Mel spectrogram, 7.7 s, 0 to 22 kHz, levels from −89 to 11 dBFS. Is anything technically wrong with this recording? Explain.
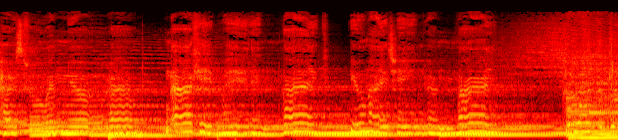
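Yes. From 1.01 s to 7.68 s there is a regular click, repeating every 1.33 s, about seven times in all. This pattern is likely clock drift buffer slips. Two devices seem to run on separate clocks that disagree by roughly 150 parts per million. The buffer between them slowly drifts full or empty. Each time it overflows or runs dry, a small block of samples, around seven, is dropped or repeated. That sudden jump in the waveform is the short click.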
